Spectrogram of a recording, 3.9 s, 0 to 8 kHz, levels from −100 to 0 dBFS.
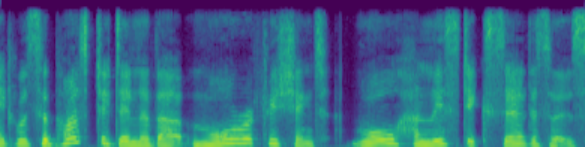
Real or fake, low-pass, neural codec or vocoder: fake; 7.2 kHz; codec, 24 kHz, 0.9 kbps, WavTokenizer, medium music audio release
